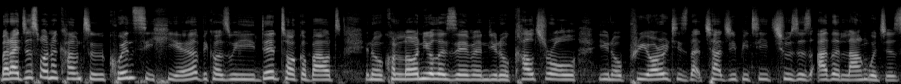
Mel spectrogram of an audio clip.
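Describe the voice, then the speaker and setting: Against a silent background in a very clean recording, a woman talks at a fairly quick pace. Her pitch is fairly high, with ordinary variation. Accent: Kenyan. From Kenya. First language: Kikuyu. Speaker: debate moderator. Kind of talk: panel debate.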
